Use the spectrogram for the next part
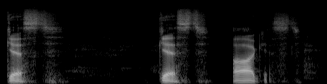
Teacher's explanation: Weaken the G and use more of a short I sound. So more gist.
